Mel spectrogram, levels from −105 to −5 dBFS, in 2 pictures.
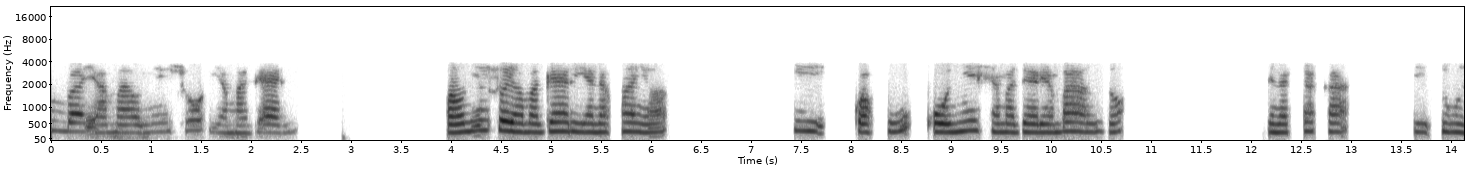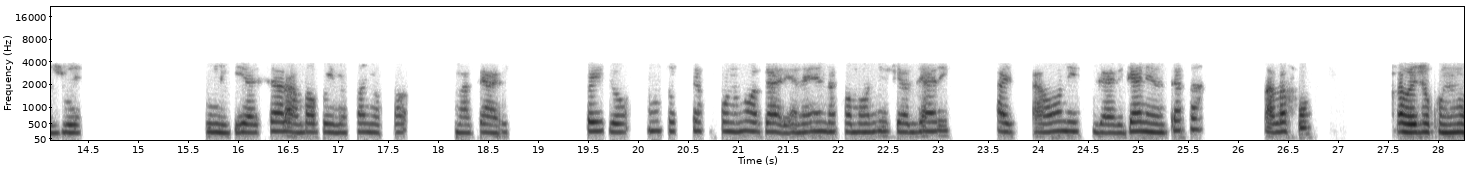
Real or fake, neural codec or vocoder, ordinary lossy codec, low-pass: fake; codec, 16 kHz in and 24 kHz out, 2.2 kbps, FireRedTTS-2 codec; Opus, 16 kbps; 3.6 kHz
